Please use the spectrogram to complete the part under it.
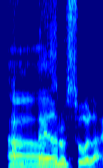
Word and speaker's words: Pedro Sula: Pedro Sur, Honduras, right? – Pedro Sula, yeah. – Pedro Sula, thank you. And the reason I'm making sure I pronounce that correctly is that is the most dangerous city in the world.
